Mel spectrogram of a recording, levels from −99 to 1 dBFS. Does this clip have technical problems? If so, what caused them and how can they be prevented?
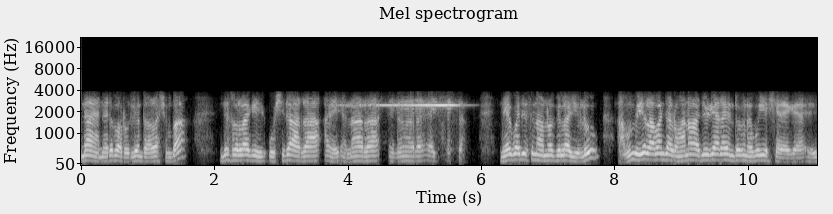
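Yes. G.729 codec damage runs throughout the speech. It sounds rough and slightly synthetic, which fits an 8 kbit/s G.729A stream. Each 10 ms frame is rebuilt from a vocal tract model and a few pulses. Nothing above 3.5 kHz survives. Prevention means sending speech through a wideband codec instead.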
